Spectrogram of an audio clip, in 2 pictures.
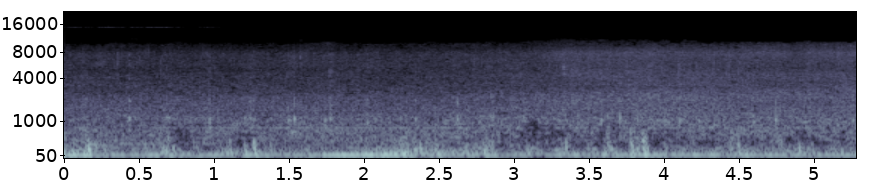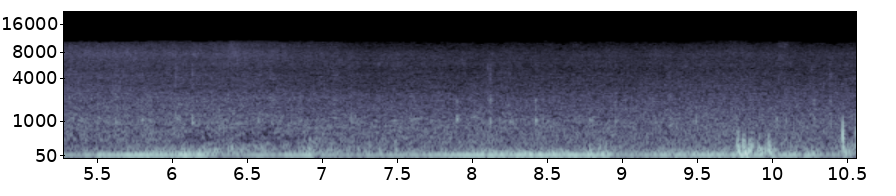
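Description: Horse hooves clop on the street below.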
